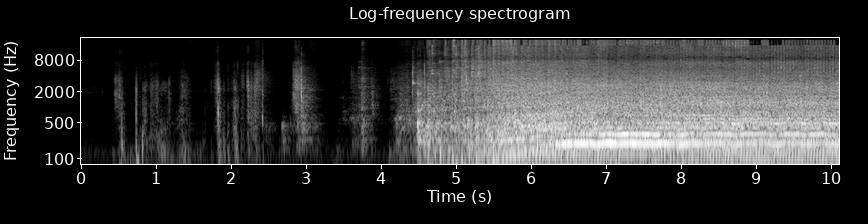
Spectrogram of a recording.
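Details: Auto-choke lawn mower pull-started, then runs fast and slightly unsteadily, surging instead of holding a steady idle even after carb cleanings and swap; cause was a wrong carburetor bowl nut for the model.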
